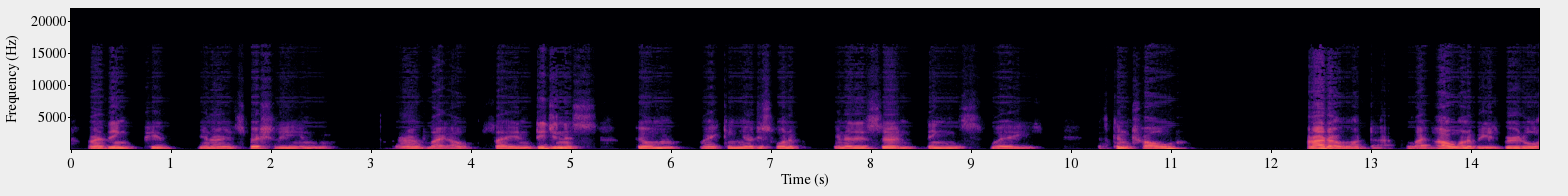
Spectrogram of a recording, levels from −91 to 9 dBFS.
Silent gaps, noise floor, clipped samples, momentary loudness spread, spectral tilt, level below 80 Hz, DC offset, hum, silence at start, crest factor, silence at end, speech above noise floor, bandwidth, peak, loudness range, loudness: none; -87 dBFS; under 0.1%; 13 LU; -8 dB/octave; -72 dBFS; under 0.1%; none; 0.2 s; 20 dB; 0 s; 59 dB; 16 kHz; -10 dBFS; 3 LU; -29 LUFS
